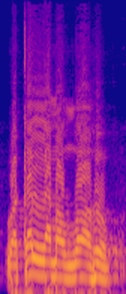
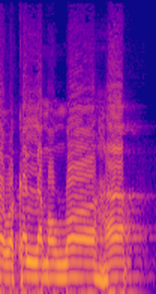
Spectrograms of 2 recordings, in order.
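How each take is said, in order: First: Allah ends with a 'u' vowel. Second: Allah ends with an 'a' vowel. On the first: God is the one who speaks. The speaker calls it right. "Padahal ayatnya wa kallamallahu" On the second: Moses is the one who speaks. The speaker calls it wrong. "mereka rubah uh, hurufnya dibaca"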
